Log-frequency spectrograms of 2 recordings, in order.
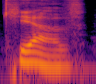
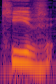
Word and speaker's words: Kyiv: This is one of those things that we've been so familiar with the Anglification of Kiev. Yeah, it's never been Kiev. It's always through Chicken Kiev and KIEV and all that. It's really pronounced Kyiv, and that's the Ukrainian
